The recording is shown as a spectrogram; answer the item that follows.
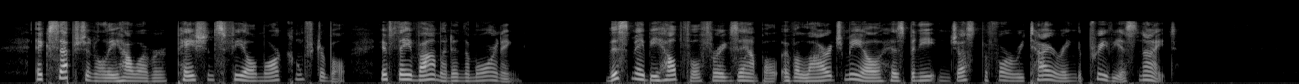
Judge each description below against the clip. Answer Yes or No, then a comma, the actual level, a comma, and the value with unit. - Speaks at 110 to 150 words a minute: Yes, average, 145 wpm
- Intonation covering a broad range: No, average, 4.5 semitones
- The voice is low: No, medium, 180 Hz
